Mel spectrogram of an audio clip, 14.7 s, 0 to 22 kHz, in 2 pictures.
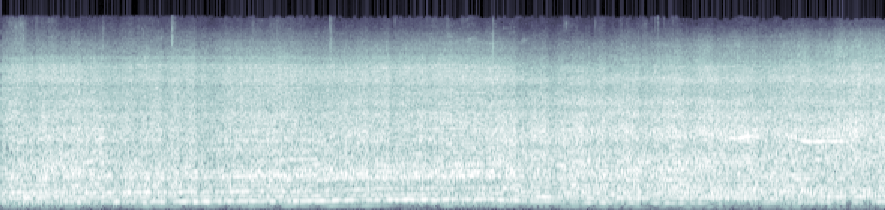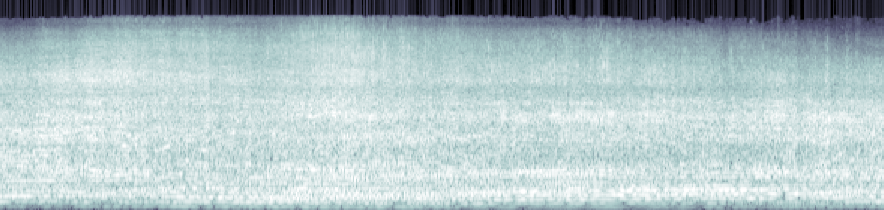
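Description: A pack of speedway bikes, each with a 500 cc single-cylinder methanol engine, revving hard from the start and racing round the track. Several engine notes overlap, their pitch rising and falling with the throttle.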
